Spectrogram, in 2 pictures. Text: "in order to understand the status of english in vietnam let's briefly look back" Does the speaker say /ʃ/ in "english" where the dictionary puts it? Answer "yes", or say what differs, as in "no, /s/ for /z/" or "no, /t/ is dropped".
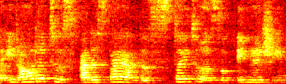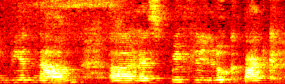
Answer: yes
